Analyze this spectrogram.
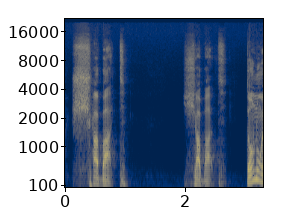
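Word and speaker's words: שבת: que pronunciaria mais ou menos como Shabat.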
